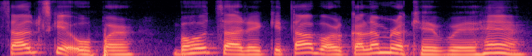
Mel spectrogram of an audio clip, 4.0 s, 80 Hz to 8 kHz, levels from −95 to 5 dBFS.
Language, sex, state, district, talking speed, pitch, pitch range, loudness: Hindi, male, Arunachal Pradesh, Lower Dibang Valley, 165 wpm, 155 Hz, 150-190 Hz, -16 LUFS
